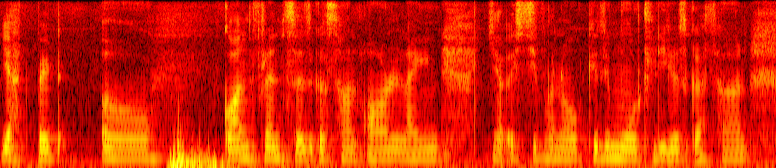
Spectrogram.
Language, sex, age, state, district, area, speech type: Kashmiri, female, 30-45, Jammu and Kashmir, Srinagar, urban, spontaneous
